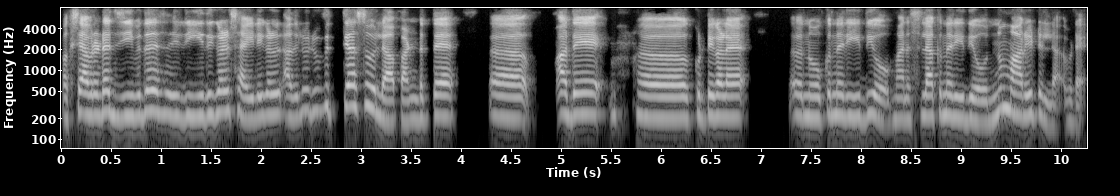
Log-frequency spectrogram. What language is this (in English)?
Malayalam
